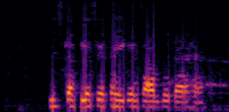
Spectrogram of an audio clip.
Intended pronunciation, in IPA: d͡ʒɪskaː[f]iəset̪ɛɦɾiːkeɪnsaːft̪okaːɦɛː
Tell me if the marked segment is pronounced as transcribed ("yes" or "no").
yes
